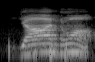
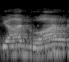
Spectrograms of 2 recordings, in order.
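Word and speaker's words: Januar: अच्छा, ये प्रोनाउंस करना है यानुआ, आर को प्रोनाउंस नहीं कर, आर कहते एर, एर, ठीक है। ये अगर हम एर को फिर यानुआर नहीं, यानुआर नहीं, जेनुअली में प्रोनाउंस करते यानुआ, यानुआ मैं प्रोनाउंस करूं,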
